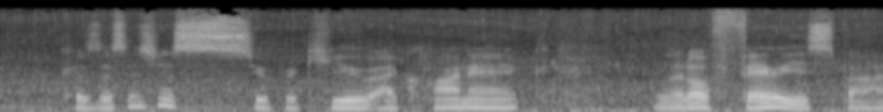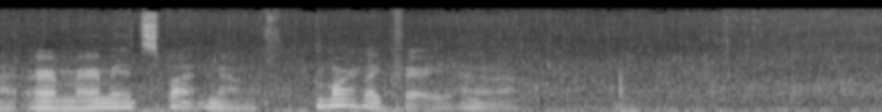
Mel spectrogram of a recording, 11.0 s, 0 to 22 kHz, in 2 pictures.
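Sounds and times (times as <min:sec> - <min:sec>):
steady rushing river water: 0:00.0 - 0:11.0
speech: 0:00.5 - 0:08.9.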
